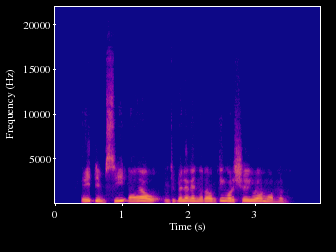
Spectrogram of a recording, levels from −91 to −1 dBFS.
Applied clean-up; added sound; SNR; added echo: neural mask model DeepFilterNet 3.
